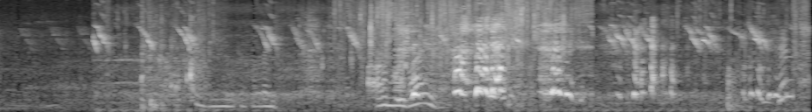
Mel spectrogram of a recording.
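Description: Water pours and splashes over a person's head.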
